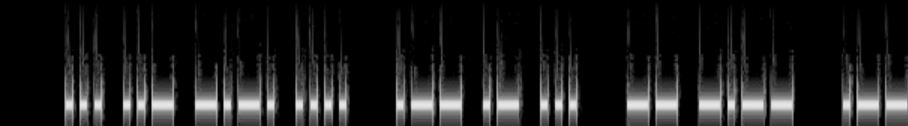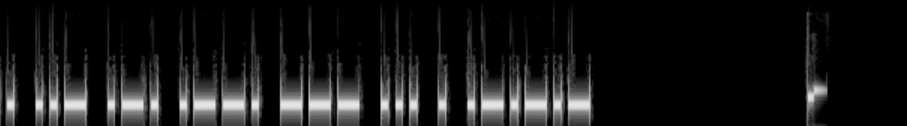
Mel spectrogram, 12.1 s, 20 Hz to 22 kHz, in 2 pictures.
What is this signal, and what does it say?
Morse code, heard as a keyed tone, about 25 wpm, 700 Hz. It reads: SUCH WAS MY PURPOSE.
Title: Sentences from Top 800 Words 25wpm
